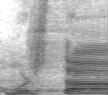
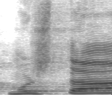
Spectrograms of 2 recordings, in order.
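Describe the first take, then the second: Both takes have the same delivery.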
